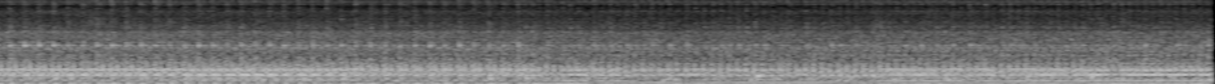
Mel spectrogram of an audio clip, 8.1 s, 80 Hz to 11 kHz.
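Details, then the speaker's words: 1968 Electrolux Penta E-50 43 hp two-stroke outboard, on 25:1 fuel mix and not run in 20+ years: rough, lopsided running on only the top cylinder. The lower two stay cold with unfired plugs. Oxidized wires or faulty ignition coils are suspected, and the water pump is not drawing. "Et en plus de ça, le moteur sonnait et tournait un peu bizarrement. Les deux cylindres du bas semblaient rester froids et seul celui du haut était chaud."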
